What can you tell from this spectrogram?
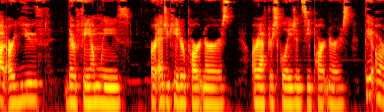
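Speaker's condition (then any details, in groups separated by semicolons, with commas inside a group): No condition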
